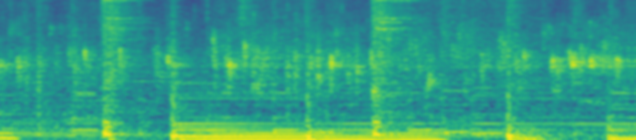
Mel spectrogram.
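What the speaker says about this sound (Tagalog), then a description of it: "Prito po natin dito yung ating pang kare-kare." Meat for kare-kare fries in hot cooking oil with a steady close sizzle, broken by several sharp bursts of crackling spatter.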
